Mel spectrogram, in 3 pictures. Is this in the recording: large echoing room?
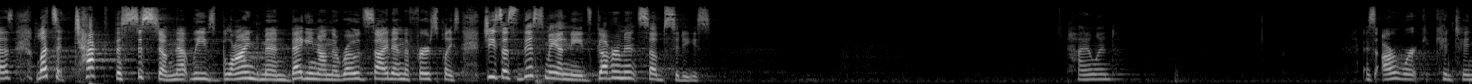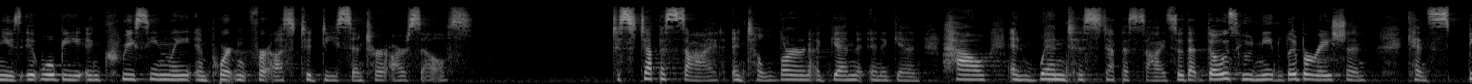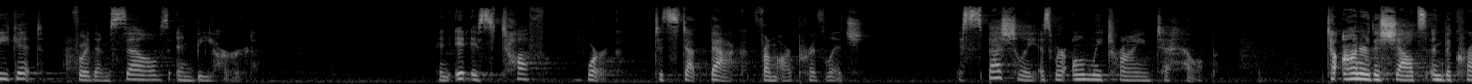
yes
